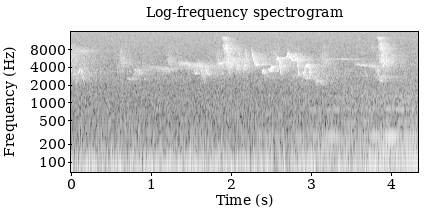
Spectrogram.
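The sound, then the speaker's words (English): A Canada warbler sings a quick, jumbled burst of bright chips and warbles from above the recordist, over a steady low rumble of background noise with no talking. “I think I've got a Canada warbler.”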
